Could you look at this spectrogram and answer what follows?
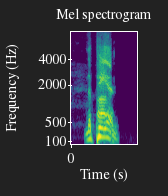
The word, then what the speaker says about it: Nepean: Nepean or Nepean, Ontario? – Nepean. – Nepean. All right, thank you.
